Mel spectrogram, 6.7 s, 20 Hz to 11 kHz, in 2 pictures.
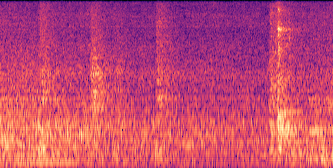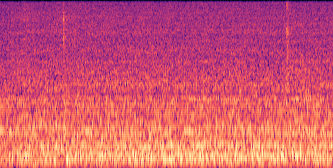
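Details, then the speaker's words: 2002 Ford E-350 with no blower fan, after diagnosis and repair, key on: a few clicks and a thump, then faint even fan hum holding steady; blower running properly. "no he can hear it but that's the sound you wanted to hear fans running and it works propolis"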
